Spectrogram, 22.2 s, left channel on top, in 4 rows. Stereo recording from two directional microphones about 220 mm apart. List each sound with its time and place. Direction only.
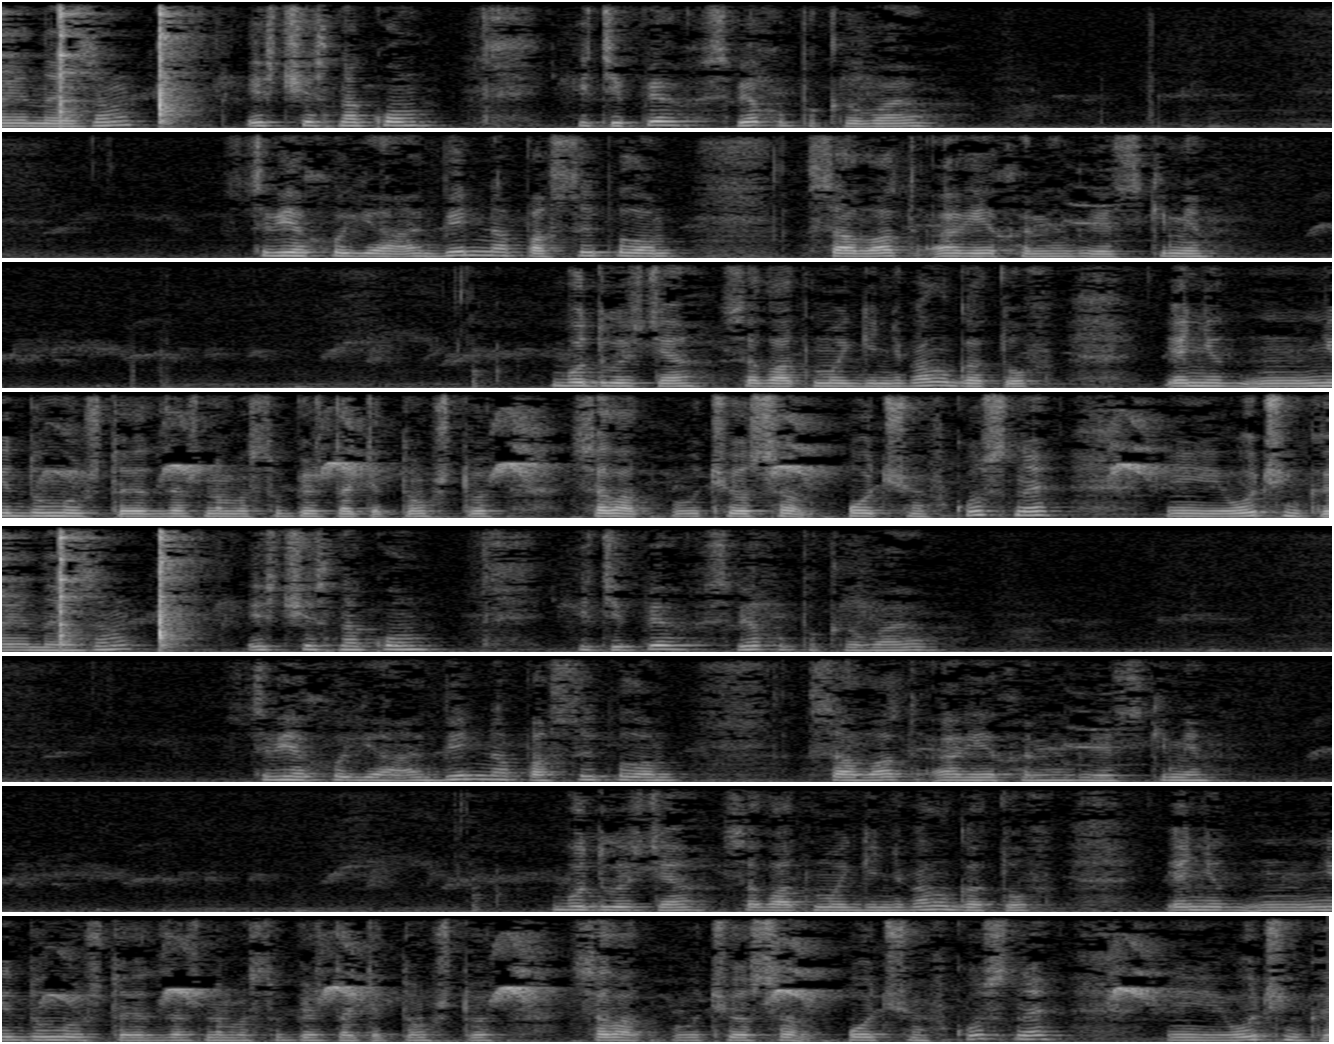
0.0 s cutlery: 50° left (ahead or behind)
1.0 s speech: 45° left (ahead or behind)
6.5 s speech: 40° left (ahead or behind)
13.4 s speech: 40° left (ahead or behind)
